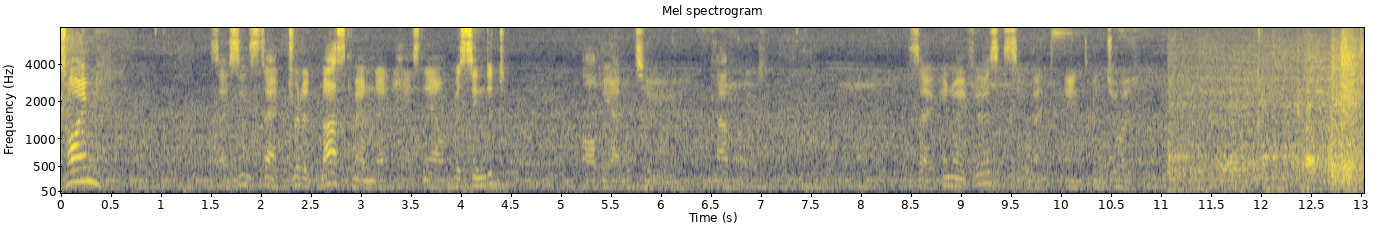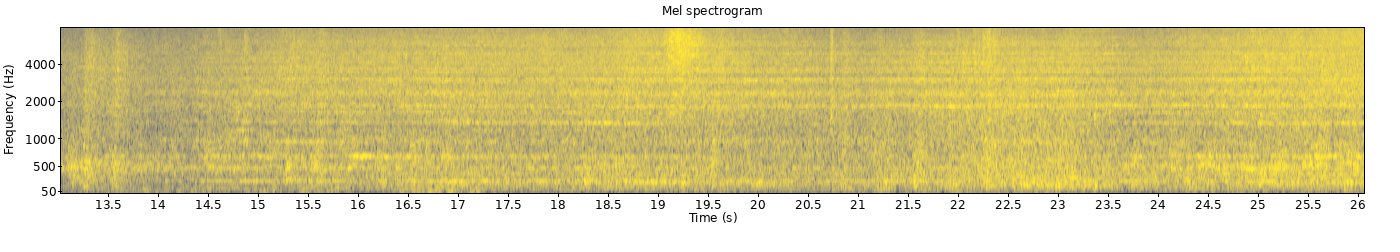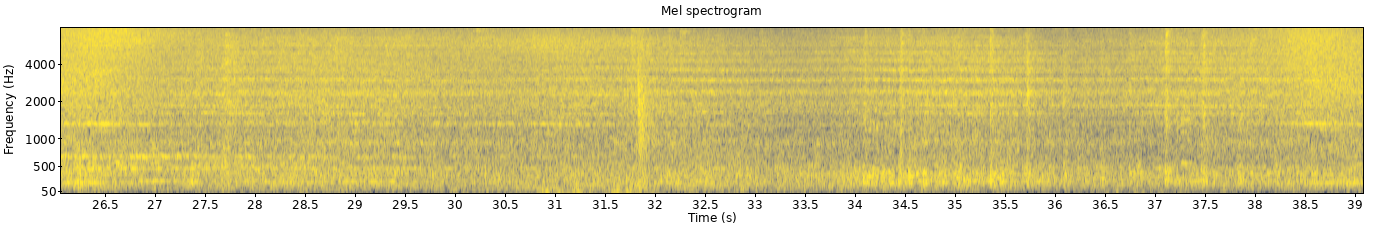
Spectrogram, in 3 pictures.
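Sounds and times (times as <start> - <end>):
train wheels rumbling on rail: 11.0 - 39.0.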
